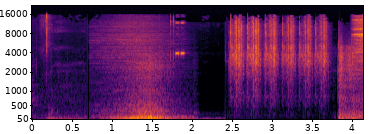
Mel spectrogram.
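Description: A swelling rush of noise with a low rumble, a short high beep, then a camera shutter firing in a rapid burst of about a dozen clicks. This is the sound effect of a photography title animation.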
